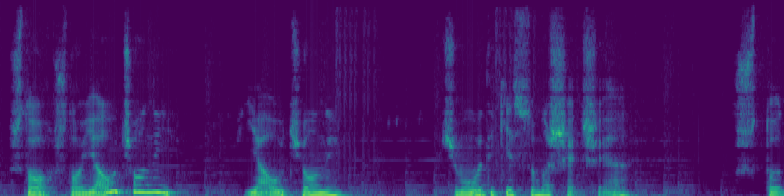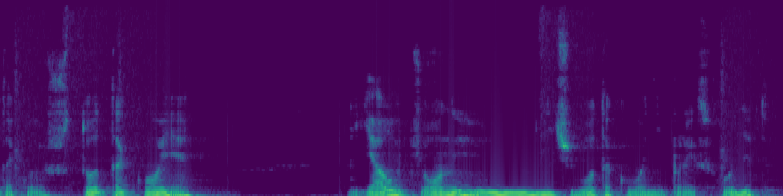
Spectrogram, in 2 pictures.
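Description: A man giving casual, animated let's-play commentary on a video game, reacting and muttering to himself as host. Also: medium pitch, a little slow, vocal fry, husky, faint music behind. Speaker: gaming channel host.

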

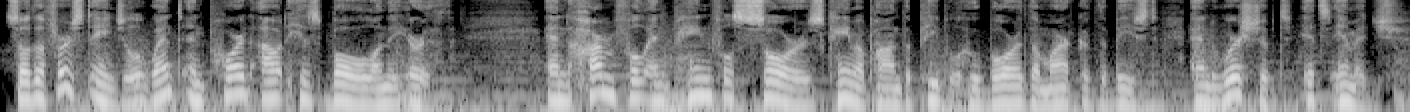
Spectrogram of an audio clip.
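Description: A man narrating dramatized scripture in a solemn, deliberate manner. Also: medium pitch, soft background music.

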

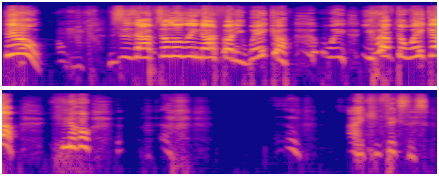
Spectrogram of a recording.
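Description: A young adult actor playing an earnest, heartbroken character with halting speech in an audio drama. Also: sits high, very animated, fairly bright tone, dry recording, studio quality, exaggerated voice. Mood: anguished. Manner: hesitant, earnest, halting confession. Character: heartbroken, lovesick young adult secretly turning into a beast.

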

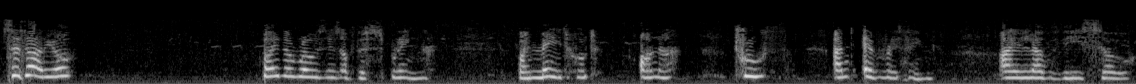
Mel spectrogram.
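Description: An actress playing a proud young countess in love, in a declamatory, ardent classical Shakespearean radio style. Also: female voice, high-pitched, takes it slowly, pauses often. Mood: ardent, pleading. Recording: muffled, noisy off-air radio recording.

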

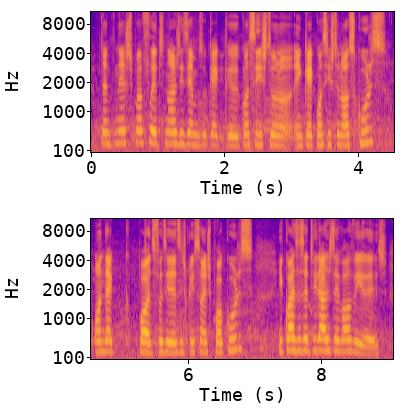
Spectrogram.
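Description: A woman's voice: fairly high pitch, steady tone, a little fast. Young woman showing her fair stand. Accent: European Portuguese. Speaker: student exhibitor. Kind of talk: casual explanation. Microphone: handheld reporter mic.

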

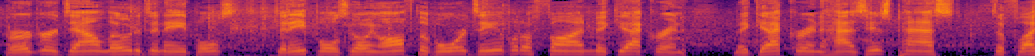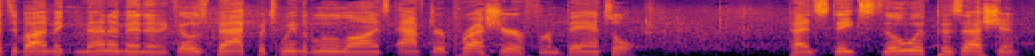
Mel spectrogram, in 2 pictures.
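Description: A young man calls a hockey game play-by-play in a fairly high voice. He keeps up a quick, steady flow of action and then erupts into loud, excited goal calls. A faint hum of arena noise sits behind him. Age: young adult. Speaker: play-by-play announcer.

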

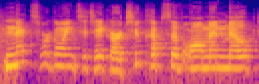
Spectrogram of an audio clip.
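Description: A woman's voice: a little high, fairly even intonation, normal speed, sharp tone. A woman in her thirties giving a chatty, upbeat step-by-step cooking voice-over from her home kitchen. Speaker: cooking vlogger.

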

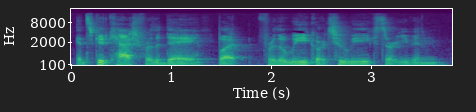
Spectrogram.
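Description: A young man in his twenties hosting a solo podcast, talking in a reflective, earnest way with pauses as he thinks aloud, in a small room at home. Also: low voice, fairly bright tone. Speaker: podcast host. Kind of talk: solo motivational podcast monologue.

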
